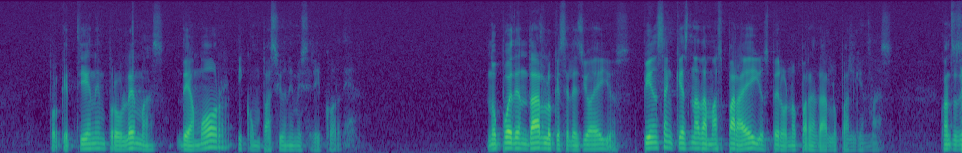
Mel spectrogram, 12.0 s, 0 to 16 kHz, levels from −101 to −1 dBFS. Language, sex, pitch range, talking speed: Spanish, male, 105-150 Hz, 170 wpm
